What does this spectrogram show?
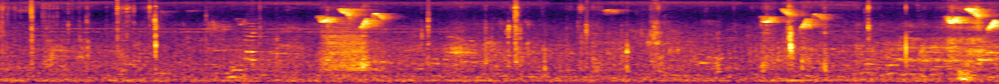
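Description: Faint bird chirps over near silence: three short clusters of high, quick, falling notes, a few seconds in, near eight seconds and near the end.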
